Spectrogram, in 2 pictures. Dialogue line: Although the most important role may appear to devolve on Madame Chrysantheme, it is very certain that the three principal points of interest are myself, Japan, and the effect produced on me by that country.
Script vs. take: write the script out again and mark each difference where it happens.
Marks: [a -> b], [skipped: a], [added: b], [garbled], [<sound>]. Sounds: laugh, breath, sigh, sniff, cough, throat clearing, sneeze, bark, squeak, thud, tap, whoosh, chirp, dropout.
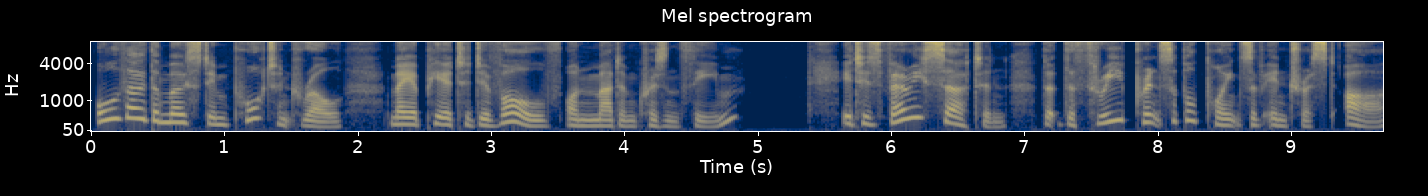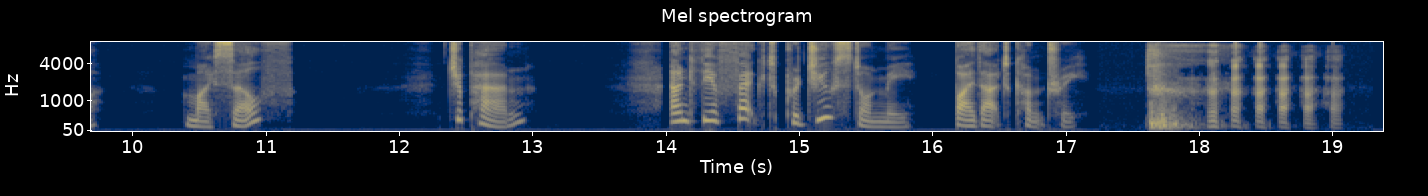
Although the most important role may appear to devolve on Madame Chrysantheme, it is very certain that the three principal points of interest are myself, Japan, and the effect produced on me by that country. [laugh]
